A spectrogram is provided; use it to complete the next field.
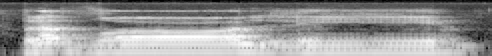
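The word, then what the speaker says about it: الضَّالِّين: والے دانت ان کے ساتھ لگائیں گے، اصل تلفظ اس کا نکلے گا بلضالین، ٹھیک ہے جی۔ تو اس لیے عام طور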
